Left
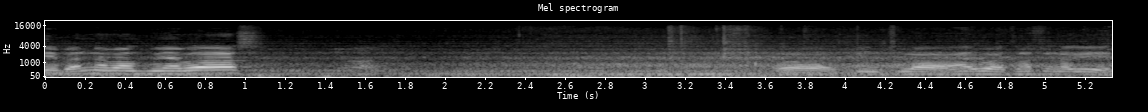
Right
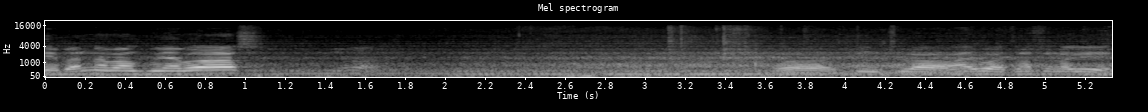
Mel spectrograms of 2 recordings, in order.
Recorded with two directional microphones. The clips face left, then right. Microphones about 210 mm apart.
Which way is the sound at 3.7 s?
5° left (ahead or behind).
